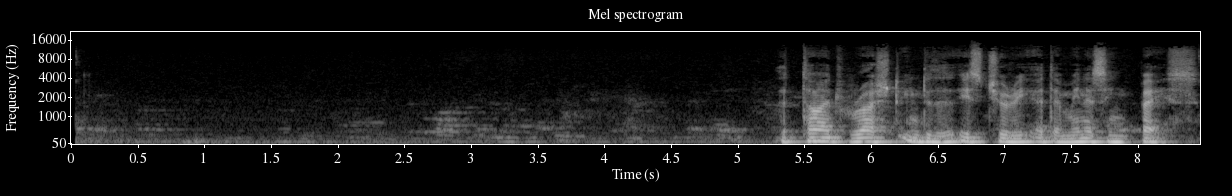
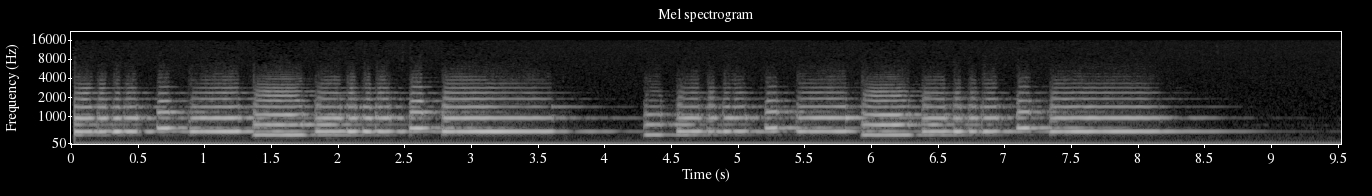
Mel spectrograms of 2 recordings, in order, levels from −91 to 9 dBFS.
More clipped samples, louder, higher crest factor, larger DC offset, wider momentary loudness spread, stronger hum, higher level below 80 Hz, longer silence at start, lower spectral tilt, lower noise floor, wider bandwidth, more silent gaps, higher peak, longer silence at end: neither; first, -22 LUFS vs -25 LUFS; first, 20 dB vs 14 dB; second, under 0.1% vs 0.1%; second, 4 LU vs 12 LU; second, none vs 50 Hz at -50 dBFS; second, -56 dBFS vs -50 dBFS; first, 2.75 s vs 0 s; about the same, -5.5 dB/octave vs -5 dB/octave; first, -55 dBFS vs -50 dBFS; second, 12.5 kHz vs 15.5 kHz; neither; first, -4 dBFS vs -10 dBFS; about the same, 0.05 s vs 0 s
